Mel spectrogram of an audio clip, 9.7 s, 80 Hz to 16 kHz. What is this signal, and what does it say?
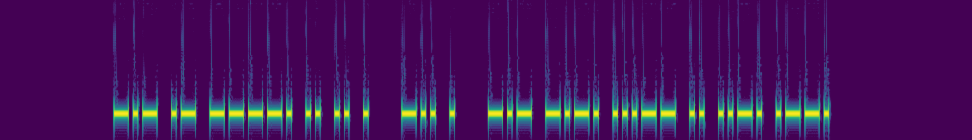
Morse code, heard as a keyed tone, about 25 wpm, 700 Hz. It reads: KA9IIE DE KC3IFP
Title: USA Callsign DE Callsign 25wpm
